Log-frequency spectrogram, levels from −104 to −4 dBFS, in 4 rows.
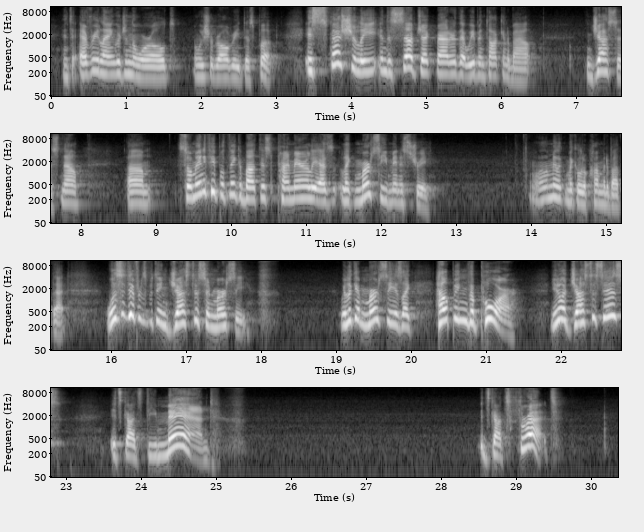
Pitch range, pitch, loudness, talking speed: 170-265 Hz, 210 Hz, -22 LUFS, 145 wpm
